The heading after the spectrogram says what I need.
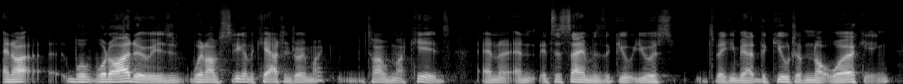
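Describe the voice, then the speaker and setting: A male podcast host with a low voice that turns gravelly at the edges of his phrases. He thinks aloud in a reflective, halting way, circling back and restarting as he talks. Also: steady tone. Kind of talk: casual podcast conversation.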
